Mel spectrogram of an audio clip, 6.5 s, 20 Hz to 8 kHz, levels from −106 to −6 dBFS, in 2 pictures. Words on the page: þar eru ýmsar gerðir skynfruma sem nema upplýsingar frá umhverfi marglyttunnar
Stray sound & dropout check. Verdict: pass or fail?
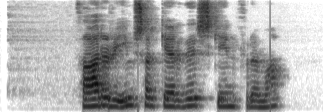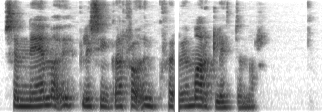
fail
